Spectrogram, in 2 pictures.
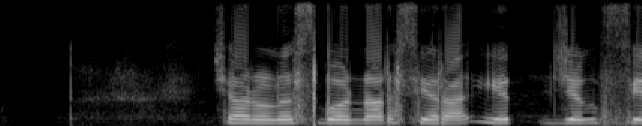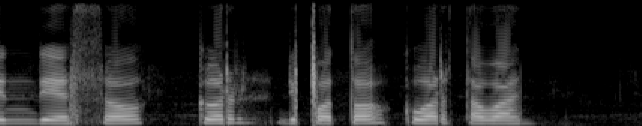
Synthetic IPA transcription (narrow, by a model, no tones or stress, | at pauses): t͡ʃarləsbɔnarsiɾaʔit̪̚d͡ʒɨŋfindɛsəl | kɨrdipɔt̪ɔkəwart̪awan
